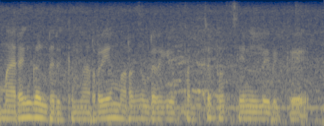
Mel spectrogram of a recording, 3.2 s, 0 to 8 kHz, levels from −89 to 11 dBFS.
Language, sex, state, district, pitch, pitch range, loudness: Tamil, male, Tamil Nadu, Kanyakumari, 115 Hz, 115-120 Hz, -16 LUFS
